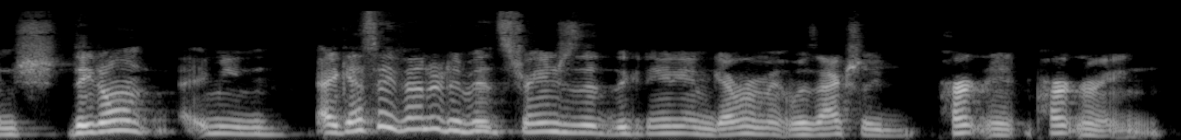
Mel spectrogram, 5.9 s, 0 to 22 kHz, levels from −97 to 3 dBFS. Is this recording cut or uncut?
cut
